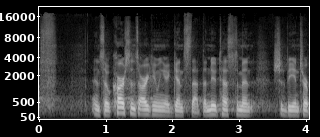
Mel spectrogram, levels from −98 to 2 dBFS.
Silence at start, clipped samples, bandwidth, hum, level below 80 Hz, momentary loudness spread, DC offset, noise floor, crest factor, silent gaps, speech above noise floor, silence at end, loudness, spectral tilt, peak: 0 s; under 0.1%; 18 kHz; none; -88 dBFS; 14 LU; under 0.1%; -58 dBFS; 20 dB; none; 30 dB; 0 s; -28 LUFS; -5 dB/octave; -8 dBFS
